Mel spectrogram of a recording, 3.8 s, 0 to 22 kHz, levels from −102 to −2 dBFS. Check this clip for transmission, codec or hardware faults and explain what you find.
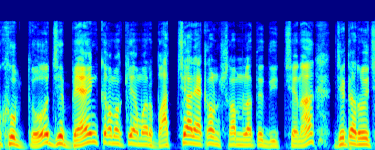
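Nothing stood out on listening to this speech, which sounds as expected for audio carried over a WebRTC call path using the Opus codec.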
